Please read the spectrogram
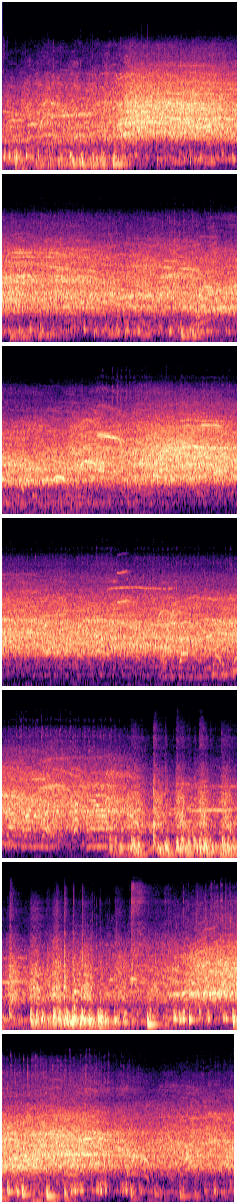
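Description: Football stadium crowd cheering in long swells, mixed with background music. About two-thirds of the way through, the cheering drops back for several seconds and rapid sharp hits over a deep bass come up. The cheering returns near the end.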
